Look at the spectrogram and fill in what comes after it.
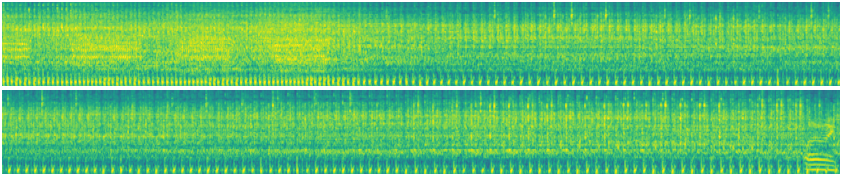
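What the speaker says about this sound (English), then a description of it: "It'll run until it runs out of gas at dead idle." A REO trike engine runs at dead idle, a loud, steady, rapid chugging that stays even throughout after some heavier mechanical noise at the start, with people talking over it.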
